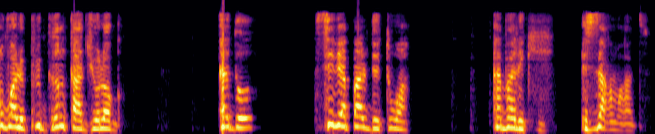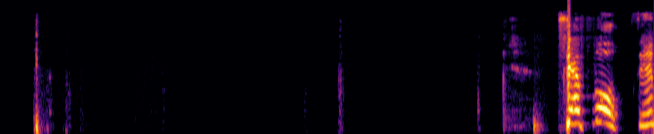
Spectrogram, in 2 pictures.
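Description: A young woman talks with animation close to a microphone, in short bursts with pauses.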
